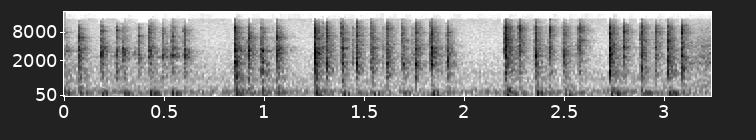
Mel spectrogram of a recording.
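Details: Roccat Vulcan 120 Aimo keyboard with Titan switches, upgraded with Tai-Hao PBT keycaps: quick bursts of crisp, even clacks, several keystrokes a second, clean and uniform. Normal keyboard typing.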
